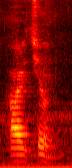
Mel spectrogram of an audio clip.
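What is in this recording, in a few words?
"Hariton", pronunciations; Fourth Way; Beelzebub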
